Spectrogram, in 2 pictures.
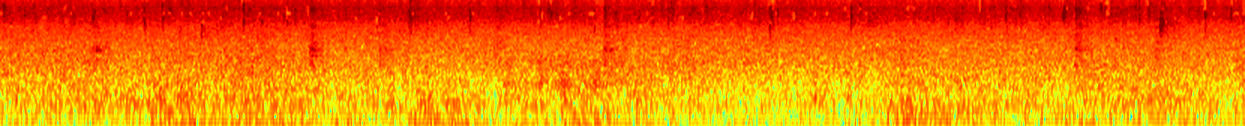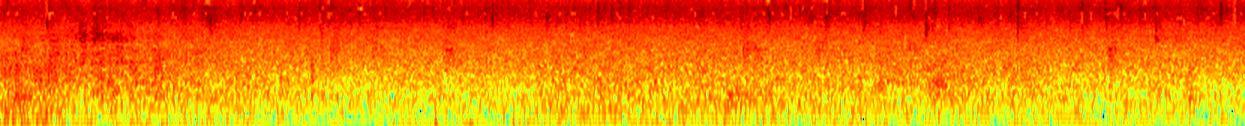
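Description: Pouring rain falling steadily, with low rumbles of thunder.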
